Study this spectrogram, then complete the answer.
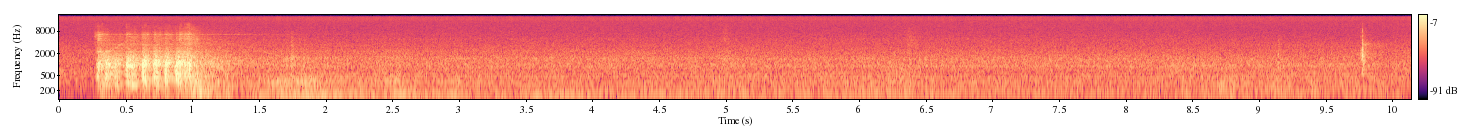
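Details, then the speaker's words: Traded-in freshwater 2014 Yamaha 70hp 20in remote outboard, shifted neutral/reverse then restarted: short crank, catches at once, quiet steady low idle; any rattle is the foam-filled fuel tank, not the engine. "Oh, that thing's quiet."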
